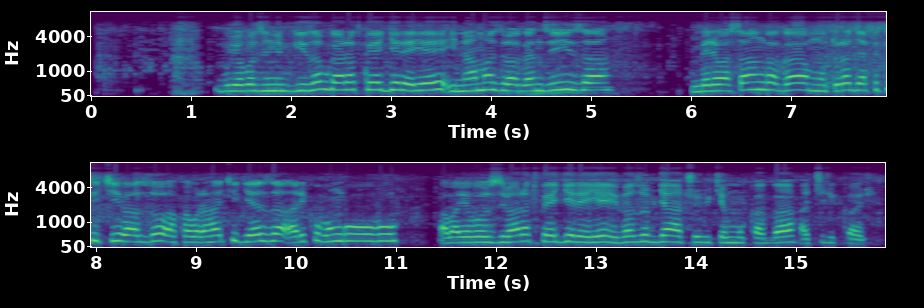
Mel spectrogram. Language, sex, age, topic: Kinyarwanda, female, 25-35, government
